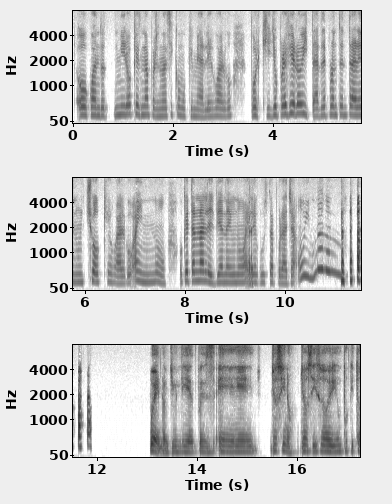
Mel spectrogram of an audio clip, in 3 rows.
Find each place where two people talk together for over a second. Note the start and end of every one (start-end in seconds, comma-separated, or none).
none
